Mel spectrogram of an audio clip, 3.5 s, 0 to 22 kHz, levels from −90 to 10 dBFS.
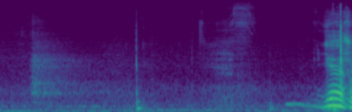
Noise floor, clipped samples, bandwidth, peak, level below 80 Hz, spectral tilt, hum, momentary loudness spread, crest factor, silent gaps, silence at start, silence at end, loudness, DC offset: -55 dBFS; under 0.1%; 19.5 kHz; -4 dBFS; -54 dBFS; -4.5 dB/octave; none; 28 LU; 28 dB; none; 1.35 s; 0 s; -28 LUFS; under 0.1%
